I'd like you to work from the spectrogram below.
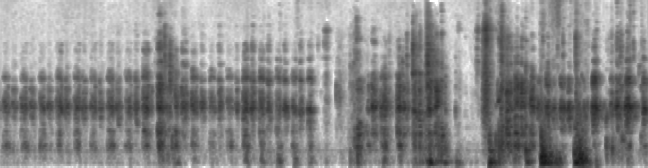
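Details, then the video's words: Close indoor recording of a French Bulldog being fed bites of boiled chicken breast; rapid, breathy, evenly pulsed panting runs through most of the clip, broken by a few chewing clicks and a short pause. "French Bulldog Eating Chicken Bites"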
